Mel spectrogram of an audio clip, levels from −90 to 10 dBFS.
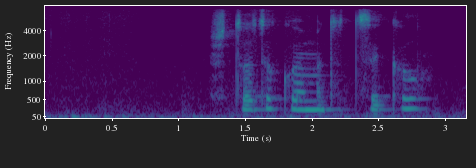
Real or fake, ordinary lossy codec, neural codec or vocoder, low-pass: real; none; none; 7.2 kHz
